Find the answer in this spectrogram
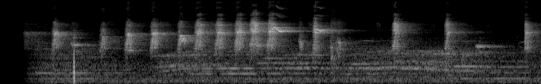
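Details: Cica jenggot singing in a lively, chattering style, described as making silent birds start singing after a minute: a fast run of sharp high chirps with uneven spacing, some notes slurred, over a faint steady low hum.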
